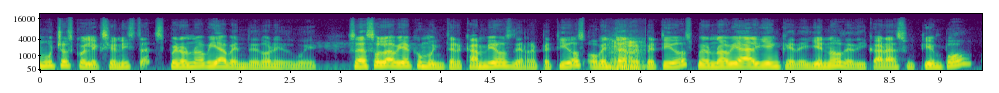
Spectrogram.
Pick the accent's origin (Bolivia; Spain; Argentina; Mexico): Mexico; como buen mexicano al chingue su madre.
